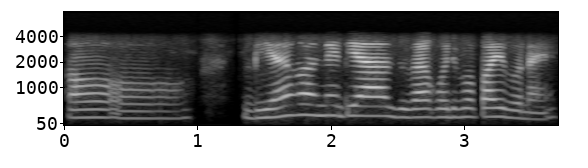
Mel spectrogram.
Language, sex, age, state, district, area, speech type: Assamese, female, 30-45, Assam, Tinsukia, urban, conversation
